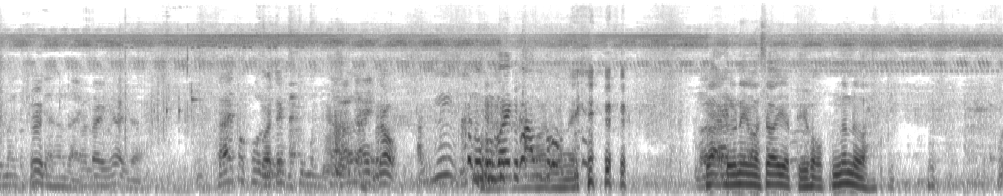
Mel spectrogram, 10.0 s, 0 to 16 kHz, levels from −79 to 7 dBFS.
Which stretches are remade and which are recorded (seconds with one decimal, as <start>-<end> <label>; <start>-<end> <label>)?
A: 0.0-2.1 recorded; 2.1-2.8 remade; 2.8-4.3 recorded; 4.3-4.9 remade; 4.9-7.2 recorded; 7.2-9.3 remade; 9.3-10.0 recorded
